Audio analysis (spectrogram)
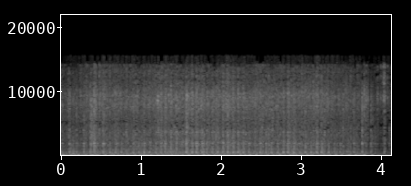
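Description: A sewing machine stitches a neckline strip on a kurti, giving a fast, even mechanical chatter that runs without a break at moderate volume and stops near the end, with no talking.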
